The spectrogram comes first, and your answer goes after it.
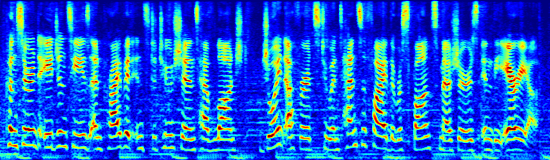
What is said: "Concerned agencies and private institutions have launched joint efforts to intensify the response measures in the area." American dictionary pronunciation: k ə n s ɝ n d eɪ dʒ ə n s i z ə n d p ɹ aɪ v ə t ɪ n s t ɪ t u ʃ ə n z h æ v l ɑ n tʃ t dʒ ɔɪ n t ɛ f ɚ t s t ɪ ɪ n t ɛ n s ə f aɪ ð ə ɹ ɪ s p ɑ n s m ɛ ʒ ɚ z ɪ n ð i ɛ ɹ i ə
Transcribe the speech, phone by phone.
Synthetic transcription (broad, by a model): k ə n s ɝ n d eɪ dʒ ə n s i z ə n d p ɹ aɪ v ə t ɪ n s t ɪ t u ʃ ə n z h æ v l ɑ n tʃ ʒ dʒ ɔɪ n t ɛ f ɚ t s t ɪ ɪ n t ɛ n s ə f aɪ ð ə ɹ ɪ s p ɑ n s m ɛ ʒ ɚ z ɪ n ð i ɛ ɹ i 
